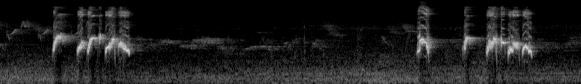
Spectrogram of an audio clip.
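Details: {'caption': 'Red-whiskered bulbul, a caged Thai songbird, in the southern master style used to excite birds and train young ones: two clear phrases about three seconds apart, each an opening whistled note then a rapid cluster of bubbly, falling notes.'}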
